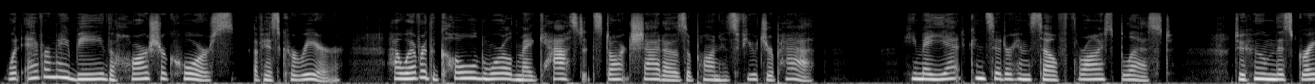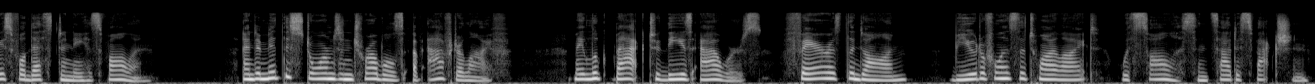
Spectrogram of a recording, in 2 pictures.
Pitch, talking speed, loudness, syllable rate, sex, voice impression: 230 Hz, 145 wpm, -17 LUFS, 4.4 syllables/s, female, very feminine, slightly young, slightly adult-like, very thin, relaxed, weak, bright, very soft, clear, slightly fluent, very cute, very intellectual, refreshing, very sincere, very calm, very friendly, very reassuring, unique, very elegant, very sweet, slightly lively, very kind, very modest, light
